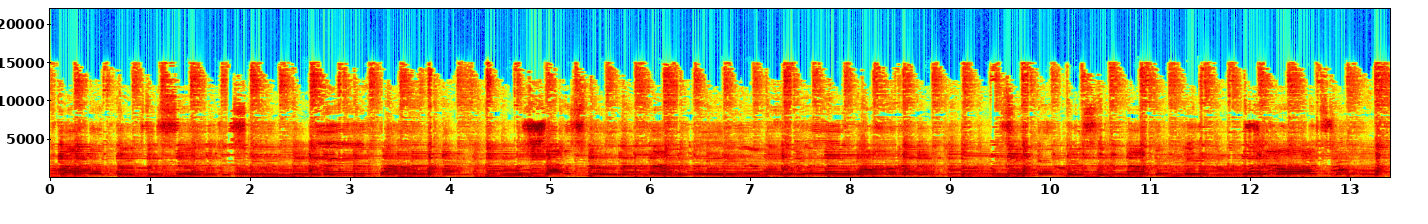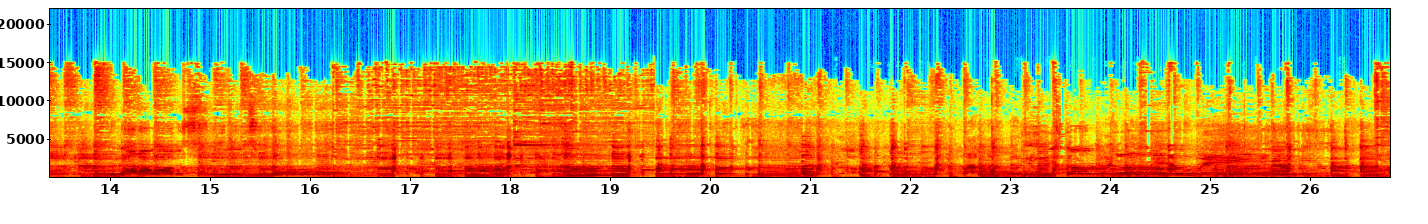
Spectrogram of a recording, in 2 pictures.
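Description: Live band playing: electric guitar over a drum kit, with a steady cymbal beat.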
